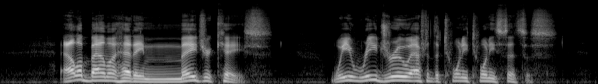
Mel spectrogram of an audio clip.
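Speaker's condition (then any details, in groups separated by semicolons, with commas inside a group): No condition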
